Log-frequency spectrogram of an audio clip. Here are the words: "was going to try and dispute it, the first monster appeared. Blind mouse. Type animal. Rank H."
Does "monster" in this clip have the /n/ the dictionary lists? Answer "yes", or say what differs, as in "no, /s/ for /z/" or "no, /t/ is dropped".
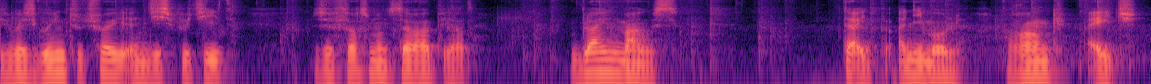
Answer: yes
